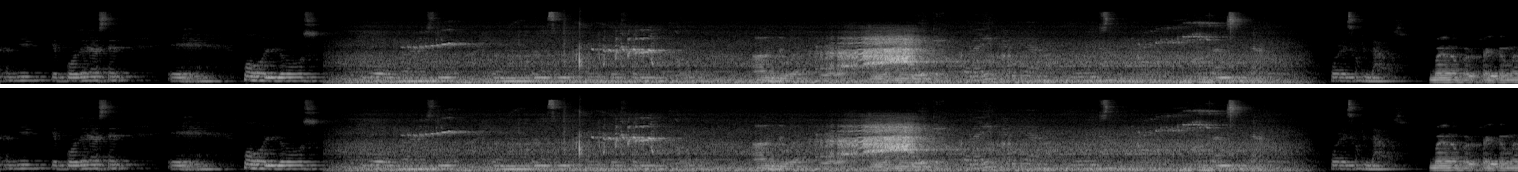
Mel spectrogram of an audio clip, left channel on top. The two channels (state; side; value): identical; both; correlation 1.00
